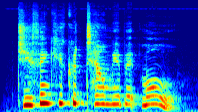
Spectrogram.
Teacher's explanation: Notice the 2 words, do you? They become j. Also, the whole sentence is on the same level of intonation except for the words think and more.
